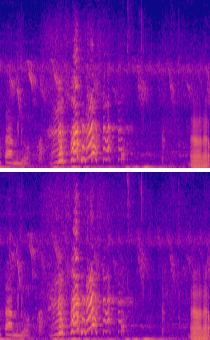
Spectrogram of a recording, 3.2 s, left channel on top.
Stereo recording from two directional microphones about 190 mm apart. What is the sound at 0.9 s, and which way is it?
Dog, 15° right (ahead or behind).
